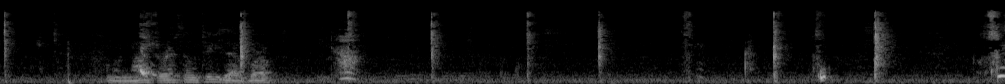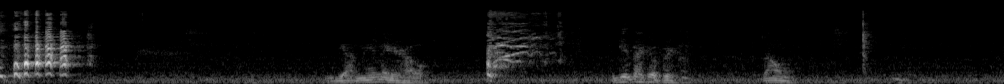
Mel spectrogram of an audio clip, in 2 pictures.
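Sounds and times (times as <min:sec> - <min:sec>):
hand slapping cheek: 0:00.0 - 0:00.8, 0:02.4 - 0:02.6, 0:04.2 - 0:04.6, 0:05.2 - 0:06.2, 0:07.6 - 0:09.1, 0:18.6 - 0:18.9.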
